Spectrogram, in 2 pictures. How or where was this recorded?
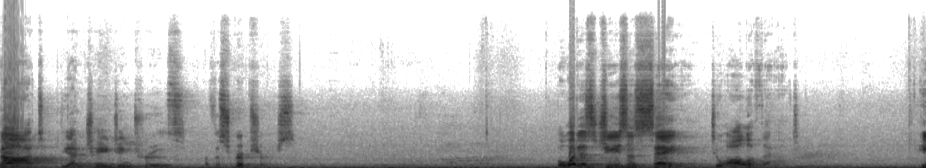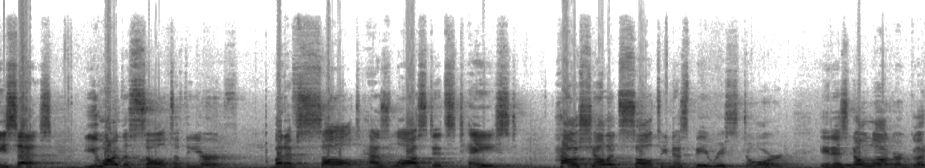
large echoing room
